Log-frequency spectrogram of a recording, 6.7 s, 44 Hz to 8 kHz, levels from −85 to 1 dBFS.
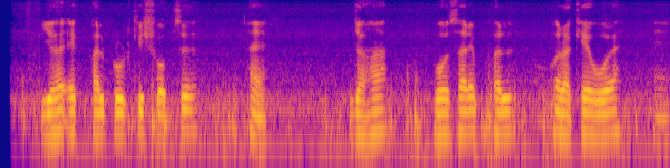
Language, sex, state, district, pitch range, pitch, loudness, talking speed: Hindi, male, Bihar, Purnia, 100-130 Hz, 120 Hz, -19 LUFS, 135 wpm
